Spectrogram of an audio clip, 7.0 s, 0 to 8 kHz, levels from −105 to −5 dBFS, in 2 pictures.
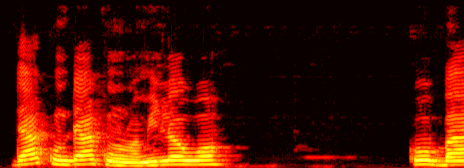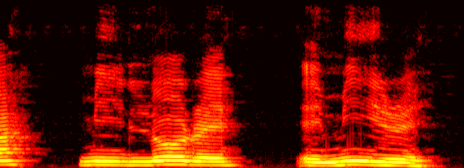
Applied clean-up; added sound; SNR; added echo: none; none; none; none.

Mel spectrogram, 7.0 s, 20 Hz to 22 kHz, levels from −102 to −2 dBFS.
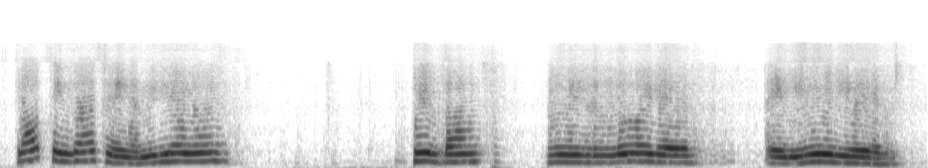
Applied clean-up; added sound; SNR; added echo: neural mask model DeepFilterNet 3.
